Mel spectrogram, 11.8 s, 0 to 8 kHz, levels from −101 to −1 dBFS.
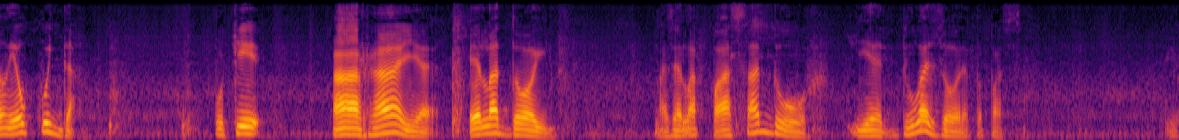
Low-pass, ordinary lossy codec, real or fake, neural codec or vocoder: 7.2 kHz; none; fake; codec, 16 kHz, 4 kbps, FunCodec, trained on Chinese and English, 50 frames a second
